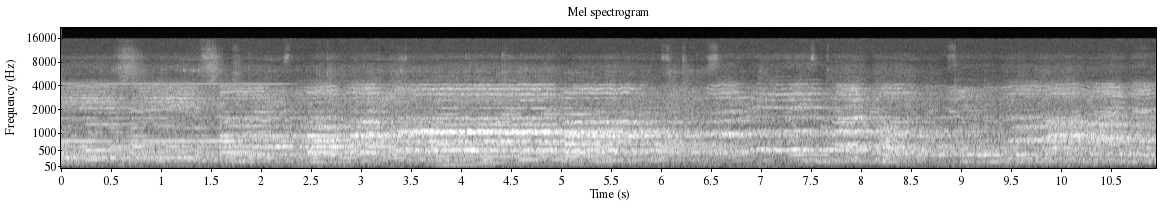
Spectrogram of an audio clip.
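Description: Mixed choir of boys and girls singing sustained chords in several parts, growing a little louder in the middle.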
